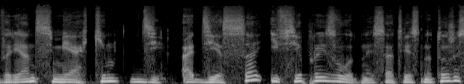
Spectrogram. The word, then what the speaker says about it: Одесса: Поэтому вы, Светлана, и все ваше окружение, как вы пишете, не допускало ошибок, когда произносила, да и продолжает произносить «Одесса» с твердым «д».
